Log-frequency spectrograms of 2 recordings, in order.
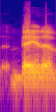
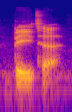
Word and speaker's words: beta: name is beta because the great debate between the uk and the us folks is beta versus beta so there we go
